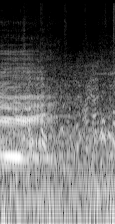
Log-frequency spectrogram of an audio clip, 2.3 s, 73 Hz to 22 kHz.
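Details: Sahiwal cattle at Panchbibi weekly market, Joypurhat, on market day 8 October 2024; a sustained moo for about a second that bends downward, followed by busy market chatter and background noise.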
